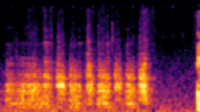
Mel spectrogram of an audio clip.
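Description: A coin scraping the latex coating off a scratch-off lottery ticket in rapid short strokes, stopping about a second and a half in.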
